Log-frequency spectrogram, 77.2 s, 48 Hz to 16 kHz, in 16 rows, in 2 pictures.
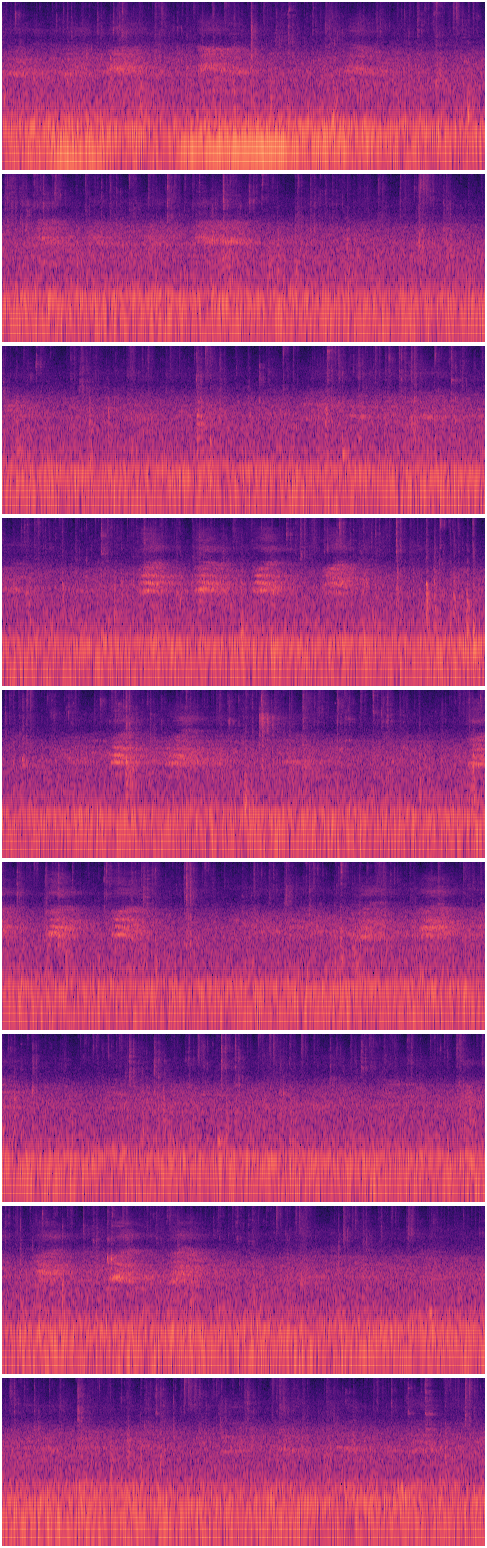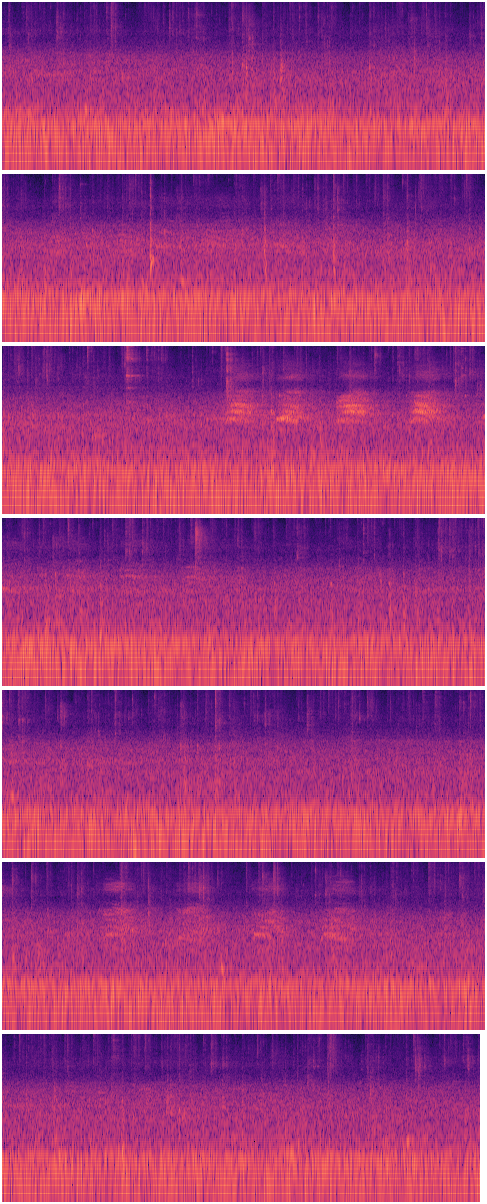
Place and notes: General ambiance in the abandoned coke plant, from the mechanical workshop stairs. Crows are shouting and there's a small rain.
Seraing, Belgium, 18 March 2017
